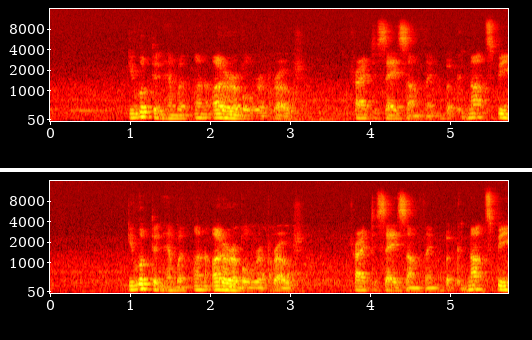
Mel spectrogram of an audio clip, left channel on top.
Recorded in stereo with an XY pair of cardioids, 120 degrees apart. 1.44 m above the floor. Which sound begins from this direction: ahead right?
A man speaking, at 1.0 s.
